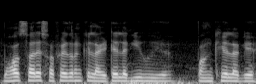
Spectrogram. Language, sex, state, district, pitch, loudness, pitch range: Hindi, male, Chhattisgarh, Raipur, 160 Hz, -15 LUFS, 150-175 Hz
